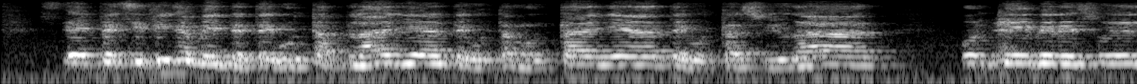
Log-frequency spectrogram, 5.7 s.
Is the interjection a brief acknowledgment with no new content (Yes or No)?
Yes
